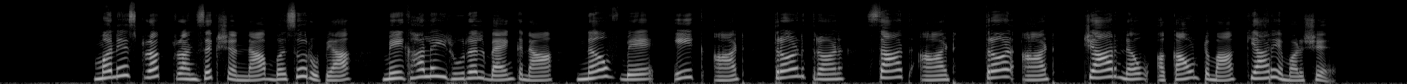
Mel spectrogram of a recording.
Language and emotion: Gujarati, neutral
